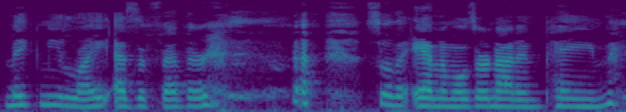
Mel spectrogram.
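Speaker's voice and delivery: playful plea broken by real laughter; joking, laughing. Real, not acted. Joking with Jesus about riding animals, laughing. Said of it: "I started joking with him".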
